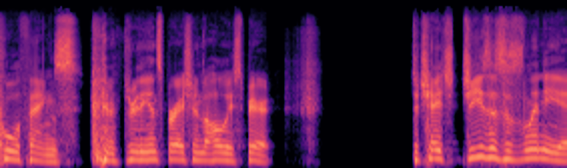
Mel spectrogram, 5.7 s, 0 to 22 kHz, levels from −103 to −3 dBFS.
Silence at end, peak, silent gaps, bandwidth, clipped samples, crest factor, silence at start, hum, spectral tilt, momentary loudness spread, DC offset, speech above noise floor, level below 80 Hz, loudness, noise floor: 0 s; -12 dBFS; 0.84-0.91 s, 3.24-4.11 s; 17.5 kHz; under 0.1%; 18 dB; 0 s; none; -3 dB/octave; 11 LU; under 0.1%; over 60 dB; -64 dBFS; -29 LUFS; under -90 dBFS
